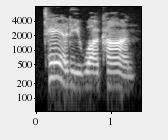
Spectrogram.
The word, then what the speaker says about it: Teotihuacan: has no idea and this is how it's pronounced Teotihuacan okay so on the vernal equinox people from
